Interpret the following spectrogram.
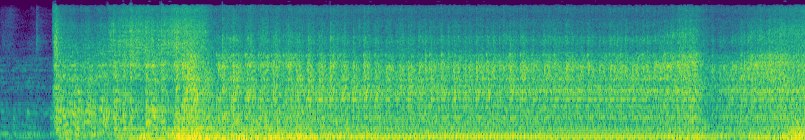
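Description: Chevrolet pickup truck engine starting up: it fires about a second in, picks up speed as it catches, then settles into a steady idle, rising again near the end.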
